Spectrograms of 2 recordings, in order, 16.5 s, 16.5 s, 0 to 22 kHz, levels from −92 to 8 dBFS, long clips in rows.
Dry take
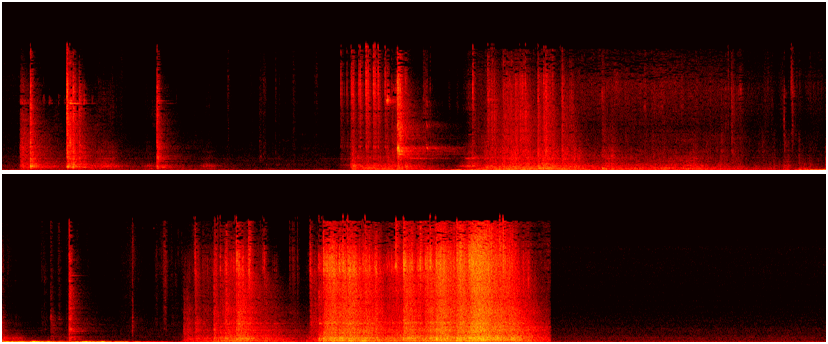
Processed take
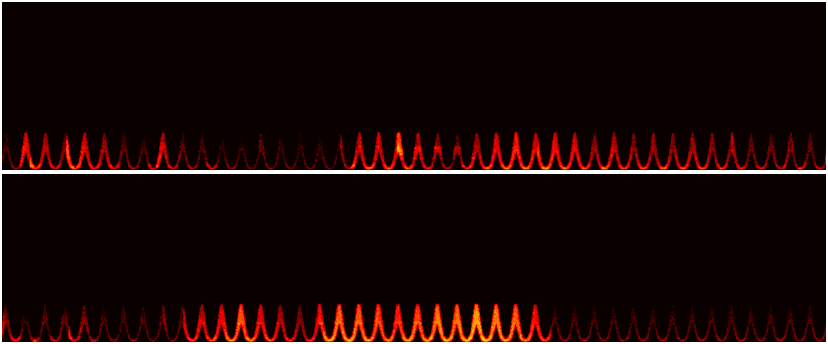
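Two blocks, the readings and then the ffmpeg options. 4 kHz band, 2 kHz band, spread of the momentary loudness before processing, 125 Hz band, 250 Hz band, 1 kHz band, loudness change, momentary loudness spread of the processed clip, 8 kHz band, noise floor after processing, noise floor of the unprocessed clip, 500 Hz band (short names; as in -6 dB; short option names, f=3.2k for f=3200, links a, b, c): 0.0 dB, -0.5 dB, 25 LU, -11.5 dB, +0.5 dB, -2.0 dB, -2.5 dB, 24 LU, under -40 dB, -76 dBFS, -69 dBFS, -2.0 dB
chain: -af "afftfilt=real='re*between(b*sr/1024,230*pow(3500/230,0.5+0.5*sin(2*PI*5.1*pts/sr))/1.41,230*pow(3500/230,0.5+0.5*sin(2*PI*5.1*pts/sr))*1.41)':imag='im*between(b*sr/1024,230*pow(3500/230,0.5+0.5*sin(2*PI*5.1*pts/sr))/1.41,230*pow(3500/230,0.5+0.5*sin(2*PI*5.1*pts/sr))*1.41)':win_size=1024:overlap=0.75,volume=7dB"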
